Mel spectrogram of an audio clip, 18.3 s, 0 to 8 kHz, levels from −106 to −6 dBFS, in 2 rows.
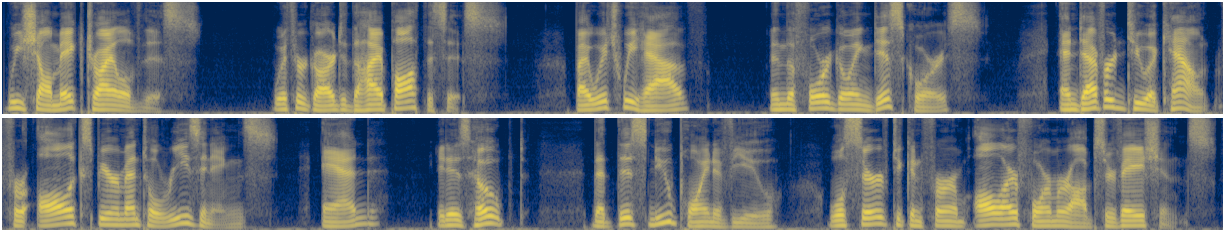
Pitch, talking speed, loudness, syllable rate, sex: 130 Hz, 145 wpm, -21 LUFS, 4.7 syllables/s, male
